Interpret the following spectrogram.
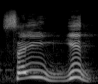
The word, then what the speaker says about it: سید: अच्छा, बाद बच्चे इसको पढ़ते हैं सैयद, तो تو یا پر زبر نہیں ہے بلکہ کیا ہے، یا کے نیچے زیر ہے. درست تلفظ کیا ہے؟ سید.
